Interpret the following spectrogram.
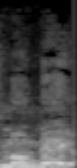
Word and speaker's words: Monet: it's written in books it's just spelled Monet but I know that that's Monae I'm not [ __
